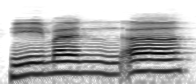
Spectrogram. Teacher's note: Lafz jalalah dibaca nipis 2 harakat. Himan a, bunyi saja man terus masuk a, izhar halqi, jangan dipanjangkan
